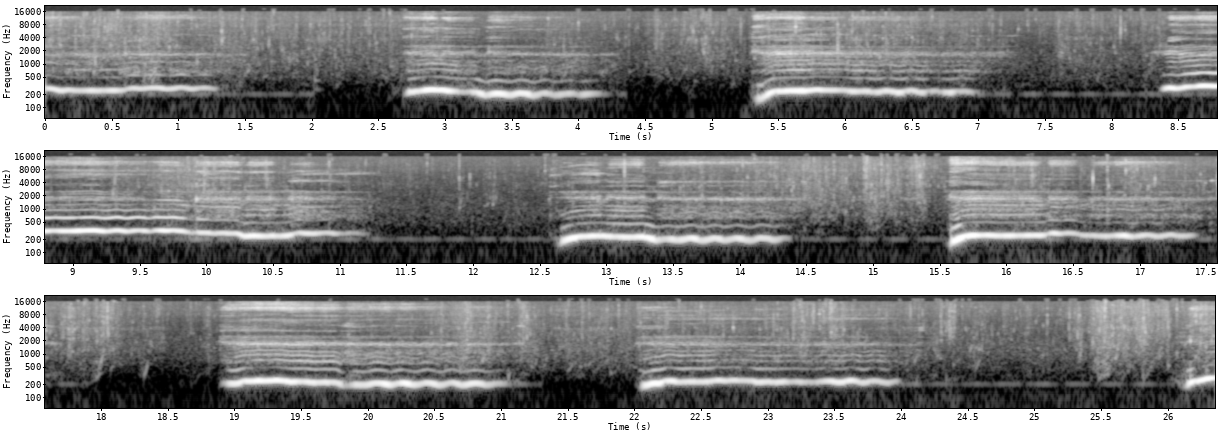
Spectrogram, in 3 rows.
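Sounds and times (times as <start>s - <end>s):
soft relaxing humming: 0.0s - 26.3s
waves: 0.0s - 26.3s.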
